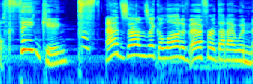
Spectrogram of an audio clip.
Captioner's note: pfffht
